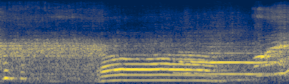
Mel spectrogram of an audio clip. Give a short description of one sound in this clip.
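A newborn baby cries.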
